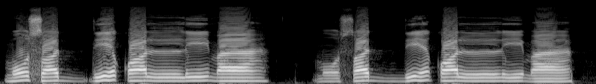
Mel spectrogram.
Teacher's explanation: Suara nunnya kepada huruf lam, tapi tidak boleh disertai dengan gunnah. Maka dinamakan dengan idgham bila gunnah, hanya masuk saja. · Awalnya kalau kita baca musaddiqan, karena bertemu dengan huruf lam, tanwinnya masuk ke huruf lam. Suara n-nya dihilangkan menjadi diganti menjadi huruf lam.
